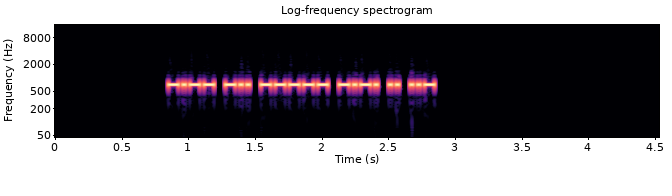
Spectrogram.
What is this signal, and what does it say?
Morse code, heard as a keyed tone, about 44 wpm, 690 Hz. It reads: YD0CIU
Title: DXCC-100 Call Signs - 6 Characters - 45wpm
